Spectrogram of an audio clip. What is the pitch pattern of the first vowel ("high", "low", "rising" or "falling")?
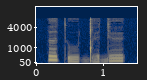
high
